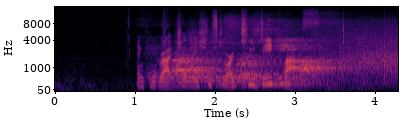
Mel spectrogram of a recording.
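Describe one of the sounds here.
A woman speaks into a microphone, announcing over loudspeakers in a large hall.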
